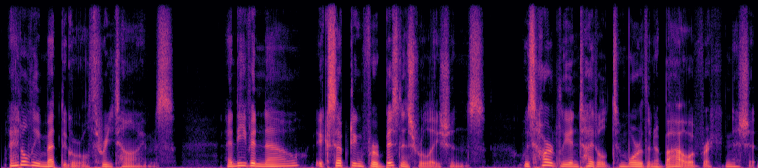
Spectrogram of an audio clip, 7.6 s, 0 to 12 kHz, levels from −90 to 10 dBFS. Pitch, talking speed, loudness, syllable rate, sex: 145 Hz, 200 wpm, -22 LUFS, 6.1 syllables/s, male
